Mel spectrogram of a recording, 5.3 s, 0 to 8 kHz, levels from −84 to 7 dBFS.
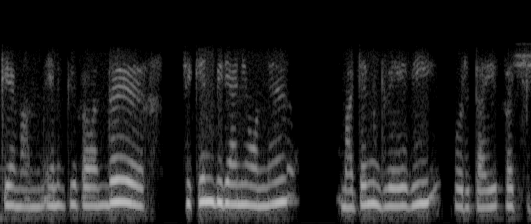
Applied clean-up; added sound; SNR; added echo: none; none; none; none.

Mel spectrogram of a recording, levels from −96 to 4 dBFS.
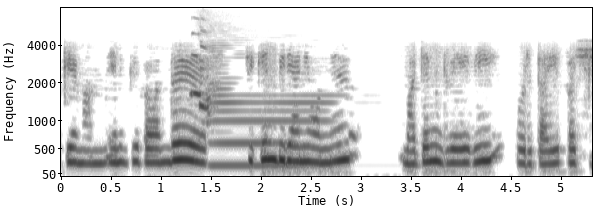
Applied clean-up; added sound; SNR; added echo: classical method Wiener filter.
